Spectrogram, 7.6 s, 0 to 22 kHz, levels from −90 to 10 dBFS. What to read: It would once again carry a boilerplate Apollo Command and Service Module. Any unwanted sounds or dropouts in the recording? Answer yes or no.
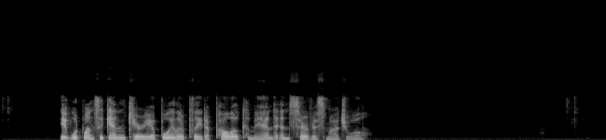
no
